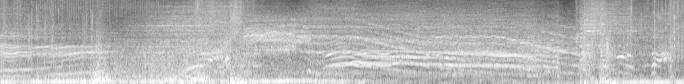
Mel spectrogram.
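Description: Cartoon action-scene soundtrack: music mixed with crash and impact sound effects. There is a sharp hit about three seconds in, wavering gliding tones in the middle, and a cluster of crashing impacts near the end.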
